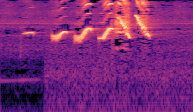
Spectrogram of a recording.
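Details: In the wild bush, a female Double-collared Seedeater gives about six high, thin, slurred whistles in quick succession, some rising and some falling, over a faint low hum.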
